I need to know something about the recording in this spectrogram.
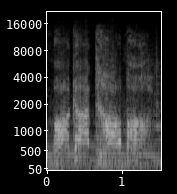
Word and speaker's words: Magatama: That is Mystic Maya's Magatama. Don't let her fool you into pronouncing it any other way. That is the only correct way to pronunciate it.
